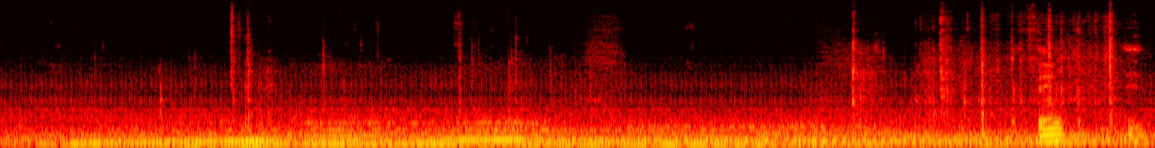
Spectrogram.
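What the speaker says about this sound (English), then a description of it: "I think the school bus is turning synced with that engine sound behind me." A school bus engine rumbles low and steady nearby as the bus approaches and drives past, with a few brief clicks and rattles and some speech mixed in over the traffic noise.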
